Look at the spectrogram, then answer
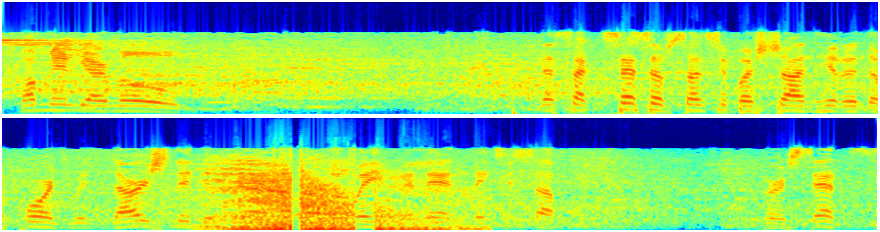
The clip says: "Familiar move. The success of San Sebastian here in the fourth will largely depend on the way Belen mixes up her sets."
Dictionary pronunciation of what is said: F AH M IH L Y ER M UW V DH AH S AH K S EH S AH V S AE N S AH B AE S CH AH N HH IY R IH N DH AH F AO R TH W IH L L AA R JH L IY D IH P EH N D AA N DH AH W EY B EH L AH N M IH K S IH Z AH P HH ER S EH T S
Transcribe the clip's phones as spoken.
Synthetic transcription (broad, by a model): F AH M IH L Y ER M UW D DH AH S AH K S EH S AH V S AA N S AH B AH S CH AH N HH IY R IH N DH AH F AO R T W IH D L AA R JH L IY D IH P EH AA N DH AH W EY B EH L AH N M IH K S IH S AH P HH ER S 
